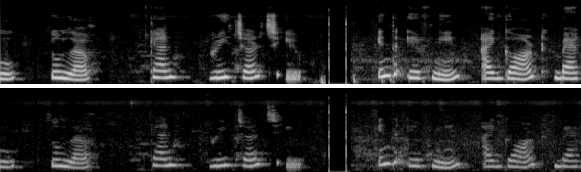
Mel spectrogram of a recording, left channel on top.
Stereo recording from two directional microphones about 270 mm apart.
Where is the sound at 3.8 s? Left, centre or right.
Left.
